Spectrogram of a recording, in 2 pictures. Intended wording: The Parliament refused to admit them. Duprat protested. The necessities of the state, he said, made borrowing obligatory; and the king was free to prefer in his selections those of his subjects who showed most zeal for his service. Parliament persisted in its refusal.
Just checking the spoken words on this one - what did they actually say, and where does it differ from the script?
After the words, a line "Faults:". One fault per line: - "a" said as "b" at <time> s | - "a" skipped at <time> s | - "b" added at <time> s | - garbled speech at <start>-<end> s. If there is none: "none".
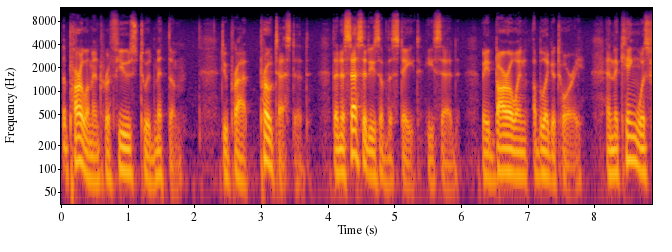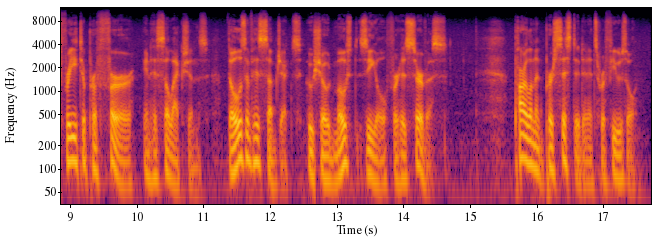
The Parliament refused to admit them. Duprat protested. The necessities of the state, he said, made borrowing obligatory; and the king was free to prefer in his selections those of his subjects who showed most zeal for his service. Parliament persisted in its refusal.
Faults:
none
